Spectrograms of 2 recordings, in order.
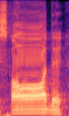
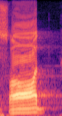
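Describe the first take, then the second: First: The final d is released with an audible bounce. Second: The final d is held back and suppressed. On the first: The speaker calls it right. "बल्कि आवाज़ को उभारना भी है आखिर पे" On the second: The speaker calls it wrong. "इसने आपने सौद करके नहीं पढ़ देना, आवाज़ को दबा नहीं देना"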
